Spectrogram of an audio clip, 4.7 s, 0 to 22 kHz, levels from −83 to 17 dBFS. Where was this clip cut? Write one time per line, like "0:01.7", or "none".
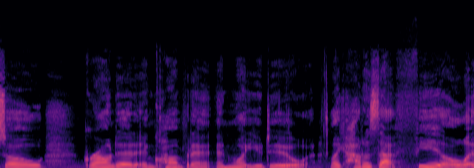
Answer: none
